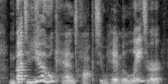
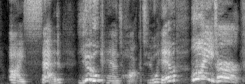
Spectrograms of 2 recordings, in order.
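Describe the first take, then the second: First: Soft, low dismissal; hushed, held-in irritation; restrained brush-off. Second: Insistent snap, stressing LATER; mock-angry insistence; irritated outburst. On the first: Acted. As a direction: quietly send a rival away. First, restrained brush-off of rival. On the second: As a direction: repeat it crossly, hitting LATER. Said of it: "that side of me".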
